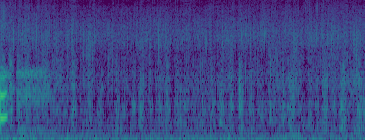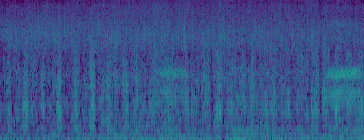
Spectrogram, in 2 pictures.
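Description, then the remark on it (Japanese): Soft, steady fizzing of plentiful added shampoo foam wrapping the scalp, with a dense patter of tiny crackles and pops, continuous and quiet throughout, with no voices. “シュワパチパチの泡、この追加したたっぷりの泡で頭皮を包み込むように。”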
